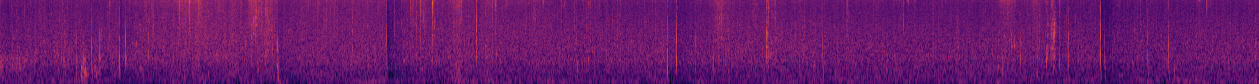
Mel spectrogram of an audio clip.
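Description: Heavy rain falling steadily, with scattered sharp taps of drops throughout.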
